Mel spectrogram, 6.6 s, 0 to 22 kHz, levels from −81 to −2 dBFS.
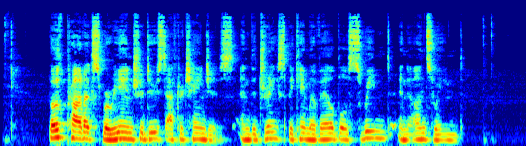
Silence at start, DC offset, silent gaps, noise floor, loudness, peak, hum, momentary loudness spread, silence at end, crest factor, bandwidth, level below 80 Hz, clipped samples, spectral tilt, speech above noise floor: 0.15 s; under 0.1%; none; -55 dBFS; -20 LUFS; -2 dBFS; none; 10 LU; 0.85 s; 18 dB; 16 kHz; -54 dBFS; under 0.1%; -5 dB/octave; 35 dB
